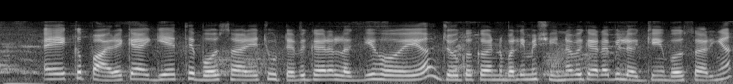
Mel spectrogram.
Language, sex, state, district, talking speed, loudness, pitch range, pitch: Punjabi, female, Punjab, Pathankot, 180 wpm, -14 LUFS, 205-240 Hz, 220 Hz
